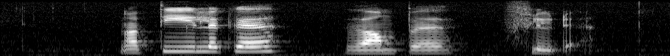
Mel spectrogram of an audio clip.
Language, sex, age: Afrikaans, female, 20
